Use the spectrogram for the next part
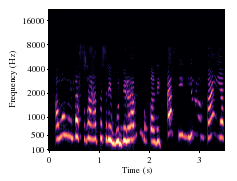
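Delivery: high-pitched incredulous scolding; playful, high retold reproach; mock chiding. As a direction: imitate a comrade chiding a friend's missed chance. Comrade chiding him over small ransom.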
